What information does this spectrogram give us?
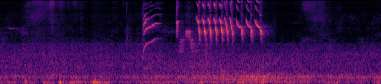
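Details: Goldfinch mule, a goldfinch–canary cross with some canary notes, heard over steady low background hiss: a couple of sweeping chirps, then a quick rattling trill of repeated high notes lasting about a second and a half.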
